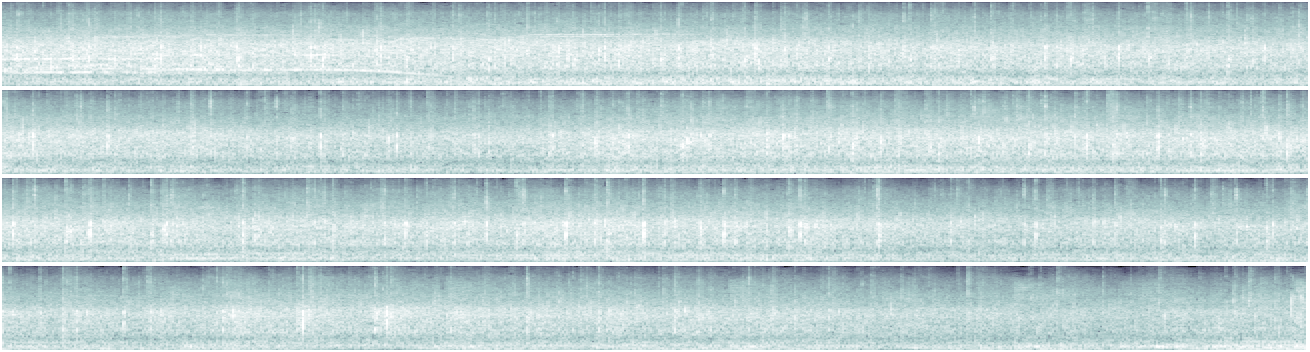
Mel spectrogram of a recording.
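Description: Audience applauding: a long, steady round of clapping that eases off slightly toward the end.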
